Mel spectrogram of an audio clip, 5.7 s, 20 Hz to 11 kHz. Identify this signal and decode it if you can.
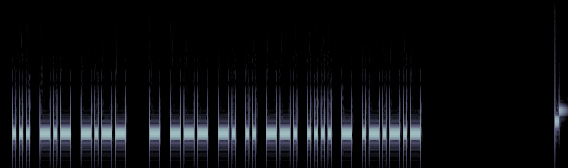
Morse code, heard as a keyed tone, about 34 wpm, 700 Hz. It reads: SKY TONIGHT.
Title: Sentences from Top 1300 Words 35wpm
